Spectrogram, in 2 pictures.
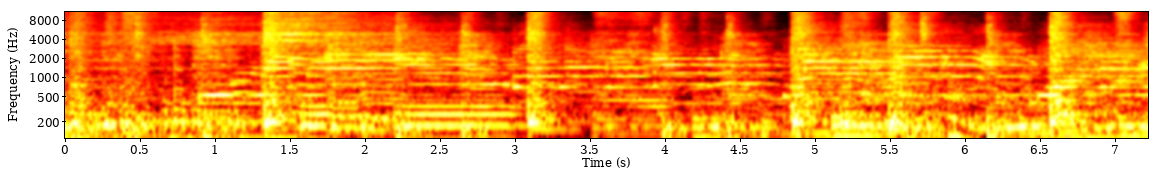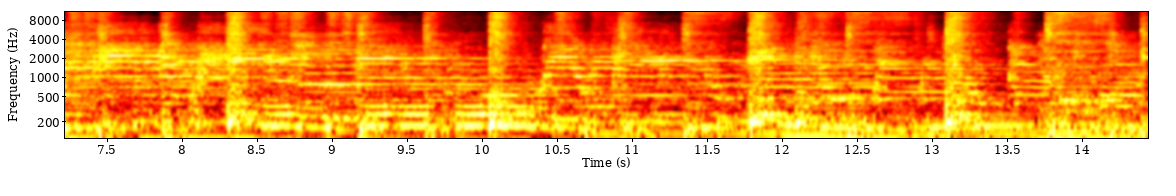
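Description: Live rock band playing: electric guitar over bass guitar and a drum kit, at a steady loud level.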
